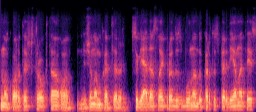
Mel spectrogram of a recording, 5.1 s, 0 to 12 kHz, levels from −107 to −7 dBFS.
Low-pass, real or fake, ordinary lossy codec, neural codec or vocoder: 7.2 kHz; real; Opus, 24 kbps; none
